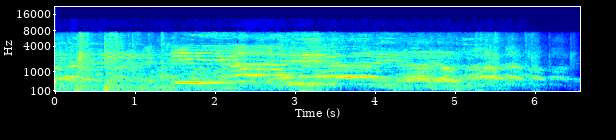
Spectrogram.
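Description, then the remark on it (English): A roaring football crowd, dense and loud throughout, with chanting voices and sustained tonal singing rising above a constant wash of cheering, dipping slightly near the end. “I thought I'd mix it up a little bit there, play the old crowd noise rather than George Tanner's little bit”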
